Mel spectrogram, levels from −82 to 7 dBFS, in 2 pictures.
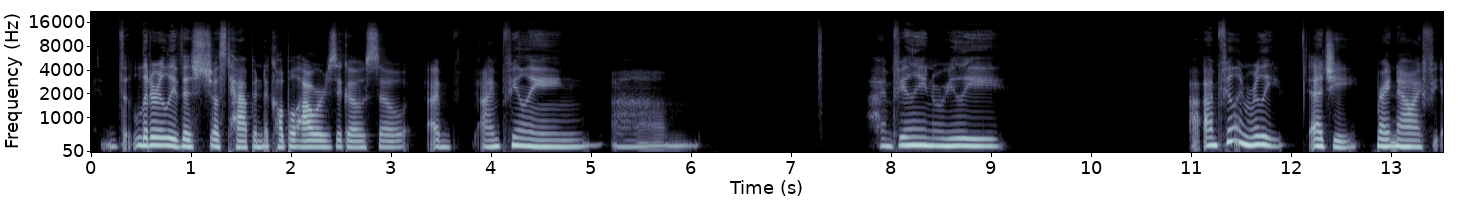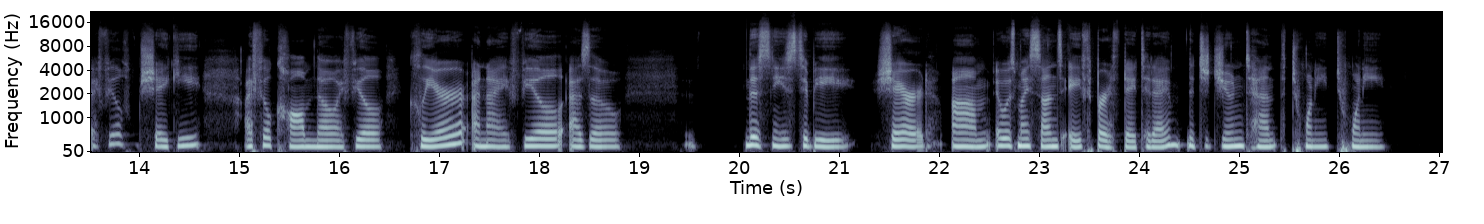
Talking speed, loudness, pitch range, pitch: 125 wpm, -18 LUFS, 180-210 Hz, 190 Hz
